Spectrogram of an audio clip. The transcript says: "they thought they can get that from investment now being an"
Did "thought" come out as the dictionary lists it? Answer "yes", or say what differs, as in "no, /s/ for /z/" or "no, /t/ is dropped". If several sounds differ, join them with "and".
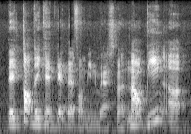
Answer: no, /t/ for /θ/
